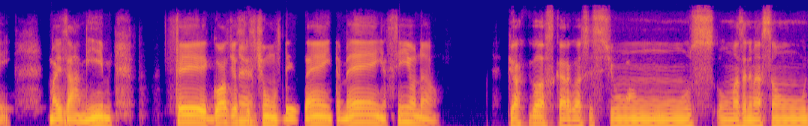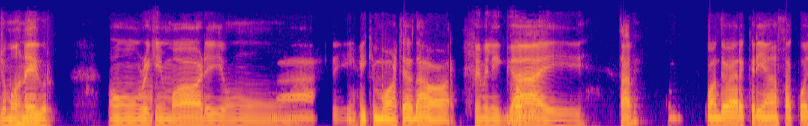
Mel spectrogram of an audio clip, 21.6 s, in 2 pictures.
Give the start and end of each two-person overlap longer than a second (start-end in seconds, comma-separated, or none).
none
